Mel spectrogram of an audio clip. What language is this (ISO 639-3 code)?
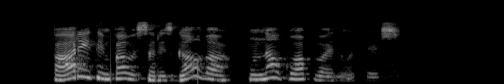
lav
